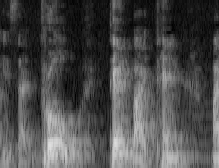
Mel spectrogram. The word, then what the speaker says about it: Turn by Turn: People, they pronounce them ton by ton because of the tonation we use for the track inside. Bro, 10 by 10.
